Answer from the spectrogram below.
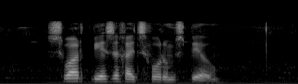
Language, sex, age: Afrikaans, male, 22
